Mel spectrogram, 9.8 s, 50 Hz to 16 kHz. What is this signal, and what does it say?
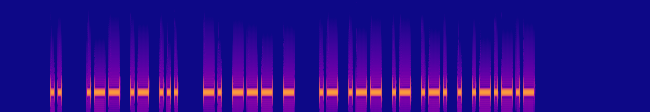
Morse code, heard as a keyed tone, about 22 wpm, 700 Hz. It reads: I WAS NOT AWARE.
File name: practice / 22wpm / Sentences with 3-Word Phrases - 22wpm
